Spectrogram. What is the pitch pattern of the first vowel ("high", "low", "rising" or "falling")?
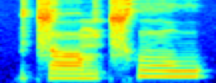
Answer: low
